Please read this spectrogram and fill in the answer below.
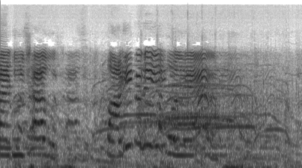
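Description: Mostly speech: a girl speaking into a handheld microphone, with many crowd voices overlapping from about one and a half seconds in.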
